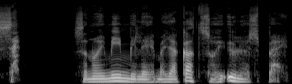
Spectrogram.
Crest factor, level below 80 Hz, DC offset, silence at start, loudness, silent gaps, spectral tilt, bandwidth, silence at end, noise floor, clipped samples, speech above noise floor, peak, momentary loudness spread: 18 dB; -72 dBFS; under 0.1%; 0 s; -23 LUFS; none; -6 dB/octave; 18 kHz; 0.1 s; -73 dBFS; under 0.1%; 51 dB; -4 dBFS; 12 LU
